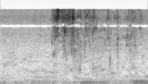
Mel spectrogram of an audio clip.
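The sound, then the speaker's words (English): A short splash of pear eau de vie poured into a glass holding a cocktail of whiskey, lemon juice, apple juice and ginger simple syrup, lasting under a second with a light trickling edge, over a low background hum and faint murmur. “Why don't we get and then, this right here and then pour just a little, so we can hear it. A little dash of pear eau de vie.”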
